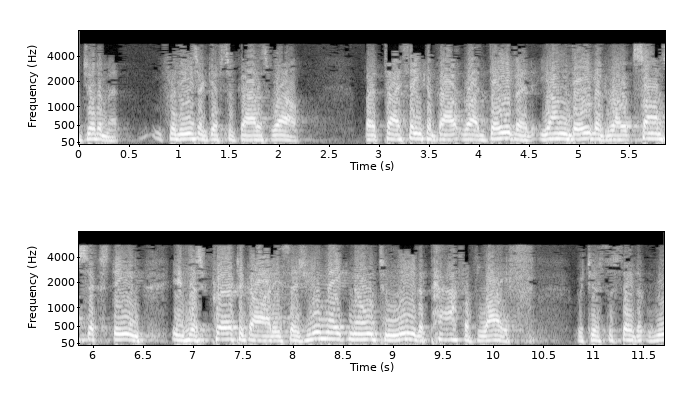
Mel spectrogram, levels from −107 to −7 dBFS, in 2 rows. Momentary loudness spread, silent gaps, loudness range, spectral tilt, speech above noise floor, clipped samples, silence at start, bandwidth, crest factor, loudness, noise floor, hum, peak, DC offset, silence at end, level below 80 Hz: 7 LU; none; 2 LU; -11.5 dB/octave; 34 dB; under 0.1%; 0 s; 5.8 kHz; 12 dB; -12 LUFS; -45 dBFS; none; 0 dBFS; under 0.1%; 0 s; -34 dBFS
